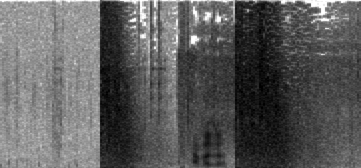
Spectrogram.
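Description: Gunshots fire loudly in quick bursts.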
